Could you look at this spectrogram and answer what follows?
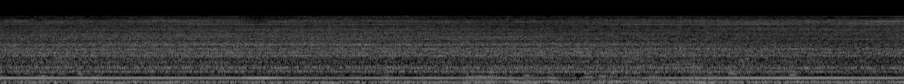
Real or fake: real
